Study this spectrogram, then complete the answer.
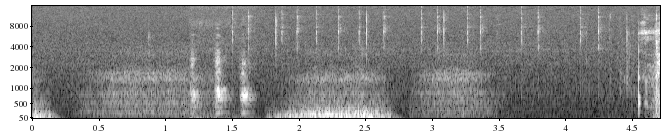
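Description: Minecraft chickens cluck in short bursts, a few clear clucks early on, then a longer low fluttering stretch and scattered faint ticks, with no voices.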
